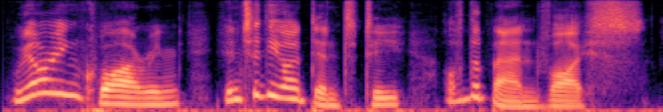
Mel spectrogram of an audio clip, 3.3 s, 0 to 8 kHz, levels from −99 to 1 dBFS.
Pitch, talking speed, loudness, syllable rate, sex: 190 Hz, 180 wpm, -18 LUFS, 6.1 syllables/s, male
